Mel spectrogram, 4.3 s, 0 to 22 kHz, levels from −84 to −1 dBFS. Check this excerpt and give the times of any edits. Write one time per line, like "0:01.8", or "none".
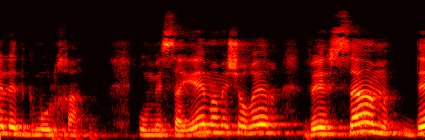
0:01.3
0:03.0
